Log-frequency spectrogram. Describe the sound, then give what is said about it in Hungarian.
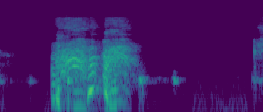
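A person coughs hard twice in quick succession, loud, choking after swallowing a little water the wrong way, followed by a brief gasping breath. “Na most nem, nem a drámai hatást fokozandó csuklik el a hangom, bár a téma is elég komoly, most félre nyel képzeld el itt”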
